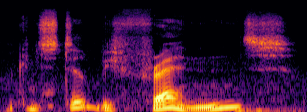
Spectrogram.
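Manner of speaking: soft, slow lilting offer; smirking overture. Acted. Smirking stranger offers friendship to his pursuers, softly coaxing. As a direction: coax gently with a slight smirk. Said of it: "he smirks a little and he goes".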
